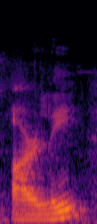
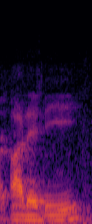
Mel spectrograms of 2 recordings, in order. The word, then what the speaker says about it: Areli: Her birth name is Arli, or I prefer to call her Areli, which is maybe a little closer to the pronunciation in Spanish.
